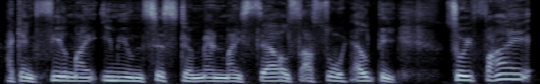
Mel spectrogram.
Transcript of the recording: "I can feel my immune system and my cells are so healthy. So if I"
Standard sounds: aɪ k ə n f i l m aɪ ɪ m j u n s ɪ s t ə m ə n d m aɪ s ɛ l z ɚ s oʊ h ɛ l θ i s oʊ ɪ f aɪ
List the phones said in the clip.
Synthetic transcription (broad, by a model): aɪ k ə n f i l m aɪ ɪ m j u n s ɪ s t ə m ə n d m aɪ s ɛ l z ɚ s oʊ h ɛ l t i s oʊ ɪ f aɪ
